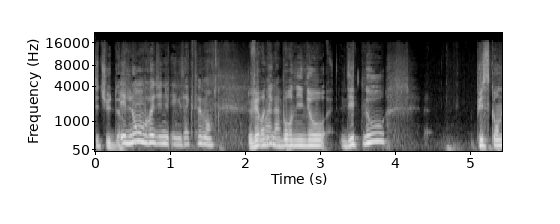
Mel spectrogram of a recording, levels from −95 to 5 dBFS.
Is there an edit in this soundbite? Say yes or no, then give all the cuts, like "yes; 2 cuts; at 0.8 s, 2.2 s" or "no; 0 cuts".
yes; 1 cut; at 1.0 s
